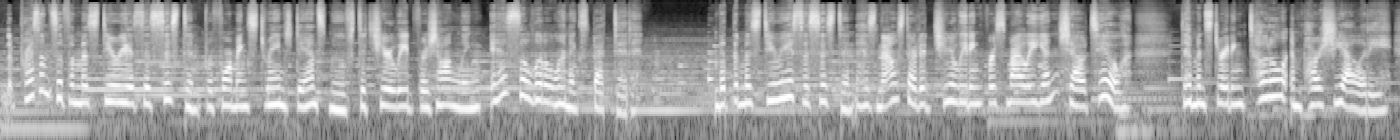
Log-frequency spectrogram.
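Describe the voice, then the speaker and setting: A woman's voice: sits high, moderate pace, close to an everyday voice. A woman voicing a composed young female judge in a video game, speaking formally and articulately over music. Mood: composed, explaining. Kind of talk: English video game voice acting.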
